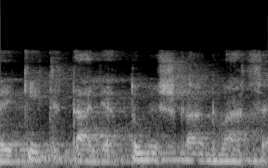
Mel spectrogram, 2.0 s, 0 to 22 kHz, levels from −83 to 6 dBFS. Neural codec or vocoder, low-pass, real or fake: none; 7.2 kHz; real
